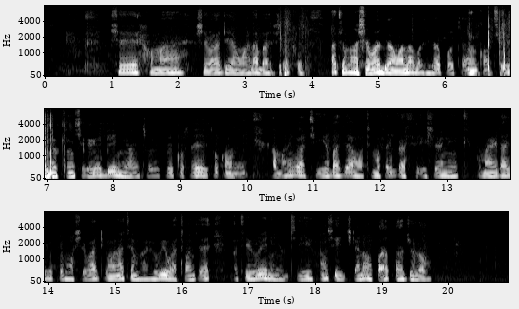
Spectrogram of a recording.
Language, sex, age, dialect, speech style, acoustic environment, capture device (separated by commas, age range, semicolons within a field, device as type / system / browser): Yoruba, male, 25-34, Nigeria - Nigerian Standard, relaxed, nature, mobile / Linux / Chrome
